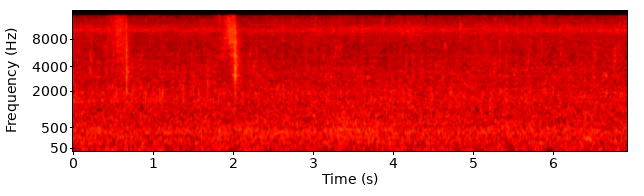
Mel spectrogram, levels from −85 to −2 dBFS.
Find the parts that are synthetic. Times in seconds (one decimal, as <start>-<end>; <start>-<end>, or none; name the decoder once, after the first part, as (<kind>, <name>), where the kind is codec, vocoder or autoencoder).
0.0-6.1 (vocoder, Vocos)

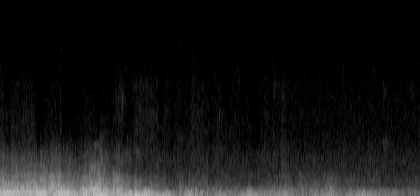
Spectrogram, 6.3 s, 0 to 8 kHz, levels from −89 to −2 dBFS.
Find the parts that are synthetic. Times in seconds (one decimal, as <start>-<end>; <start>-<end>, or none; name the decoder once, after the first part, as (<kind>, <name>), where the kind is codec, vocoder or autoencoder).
1.3-3.9 (codec, HILCodec)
